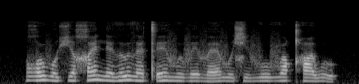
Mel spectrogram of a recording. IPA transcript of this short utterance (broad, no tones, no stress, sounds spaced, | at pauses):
ʁ u β o ç i χ e n e ð ɯ ð ɛ tʼ e v ɯ β e β ɛ v ɯ ɕ i v u v u qʰ ɛ w u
